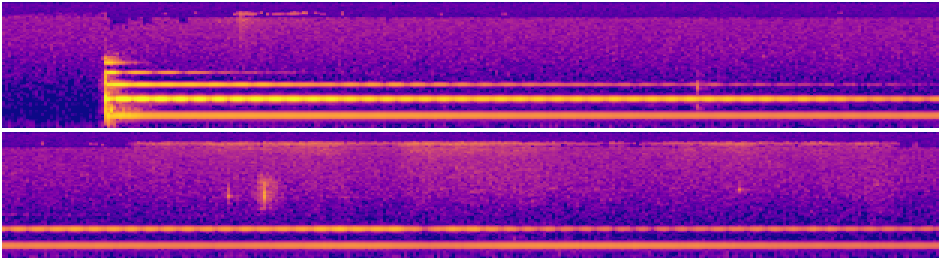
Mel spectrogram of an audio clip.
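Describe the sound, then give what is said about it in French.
A single bell is struck once during a Sangha practice, marking the moment for everyone to greet one another; its clear, steady tones ring on and slowly fade over several seconds with no other sounds or voices. “Prochain son de cloche, nous allons nous saluer.”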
